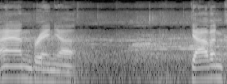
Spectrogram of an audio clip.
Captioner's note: audience applauding and cheering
